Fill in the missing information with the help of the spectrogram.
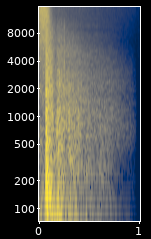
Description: EXPLOSION_Arcade_04_mono.wav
